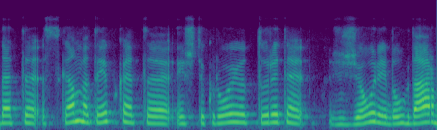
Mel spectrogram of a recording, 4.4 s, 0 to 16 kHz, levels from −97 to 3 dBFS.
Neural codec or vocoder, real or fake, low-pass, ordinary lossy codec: codec, 16 kHz, 8 kbps, FunCodec, trained on LibriTTS, 25 frames a second; fake; 7.2 kHz; Opus, 16 kbps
